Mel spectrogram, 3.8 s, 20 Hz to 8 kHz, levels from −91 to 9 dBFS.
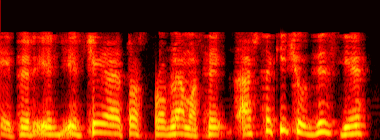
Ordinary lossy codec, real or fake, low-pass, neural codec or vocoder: AAC, 16 kbps; real; 7.2 kHz; none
